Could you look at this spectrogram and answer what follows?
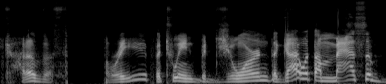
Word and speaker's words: Bjorn: to know this one the name is spelled b j o r n sleepy how do you pronounce that bjorn what's his name um bajorn okay cool bjorn who do you think is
